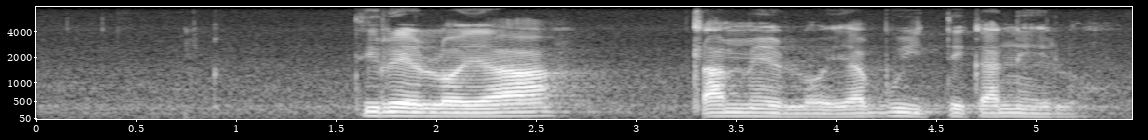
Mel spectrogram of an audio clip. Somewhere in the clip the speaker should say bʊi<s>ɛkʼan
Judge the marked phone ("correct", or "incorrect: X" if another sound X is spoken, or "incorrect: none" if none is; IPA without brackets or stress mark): incorrect: t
